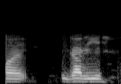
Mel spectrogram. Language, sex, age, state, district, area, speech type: Manipuri, male, 30-45, Manipur, Ukhrul, urban, conversation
